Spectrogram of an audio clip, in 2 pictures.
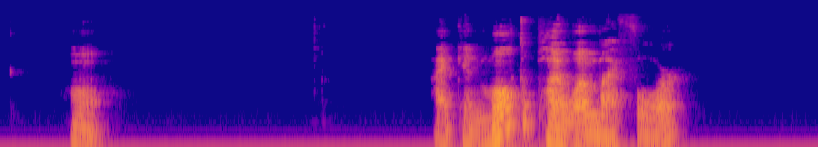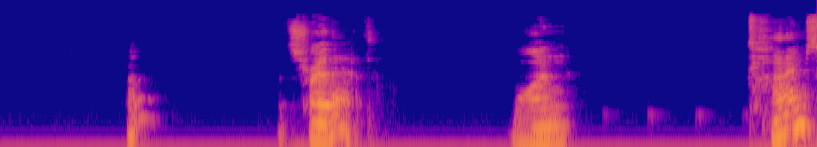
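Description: A man speaks calmly into a nearby microphone, in short phrases with pauses.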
